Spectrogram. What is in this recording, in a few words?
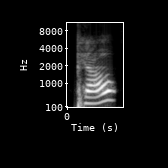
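"piao", Mandarin, tone 2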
